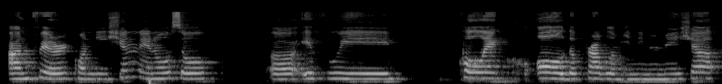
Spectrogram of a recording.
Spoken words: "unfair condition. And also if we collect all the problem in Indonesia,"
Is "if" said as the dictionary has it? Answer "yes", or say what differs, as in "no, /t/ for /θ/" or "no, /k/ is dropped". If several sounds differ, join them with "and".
yes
